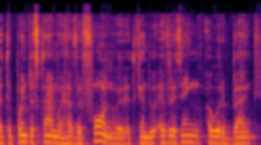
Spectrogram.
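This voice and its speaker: A man with a Lebanese accent and a dark, mellow tone speaks in a monotone, flat intonation at a fairly quick pace. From Lebanon. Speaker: business executive. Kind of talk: podcast interview.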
